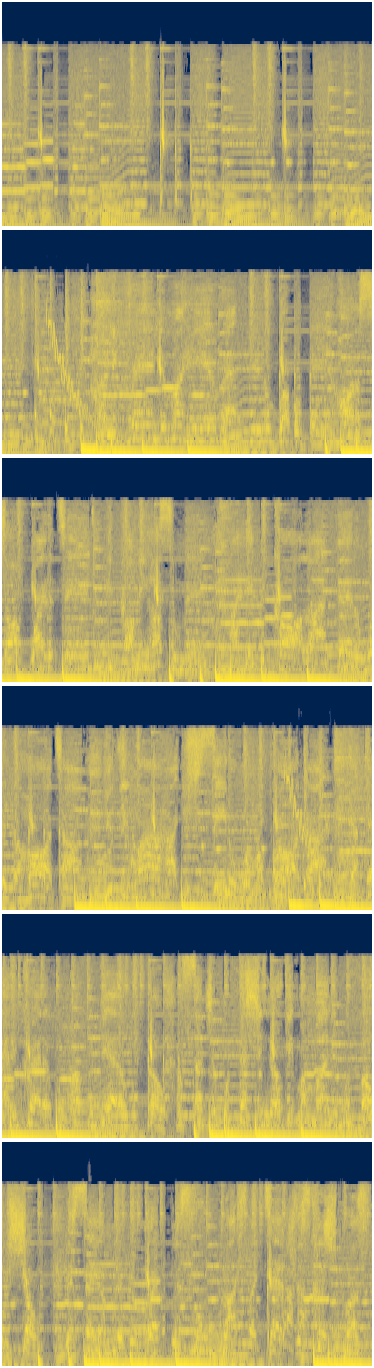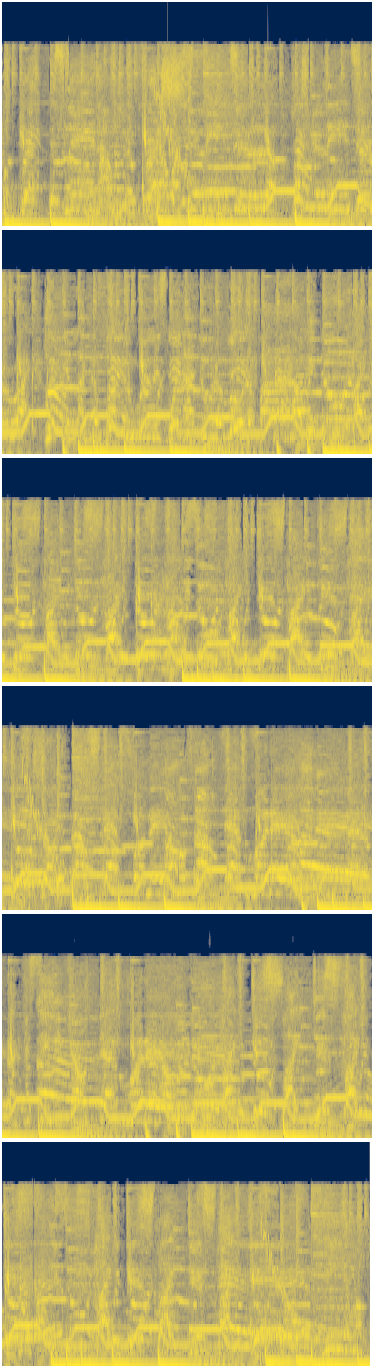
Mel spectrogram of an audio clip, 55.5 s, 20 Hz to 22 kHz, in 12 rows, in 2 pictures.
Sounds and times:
Dance music: 0.0s - 55.4s
Pop music: 0.0s - 55.4s
Ska: 4.8s - 55.4s.

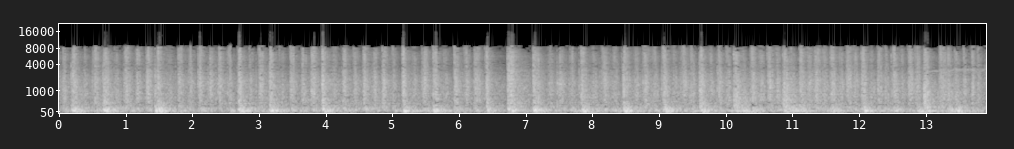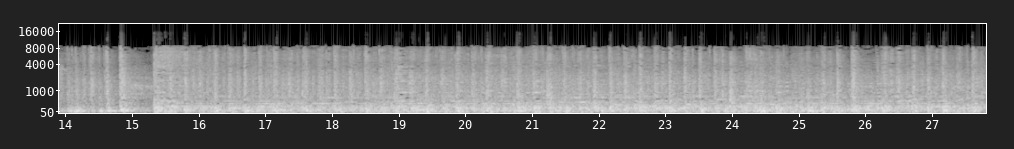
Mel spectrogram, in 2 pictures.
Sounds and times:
Music: 0.0s - 27.8s.

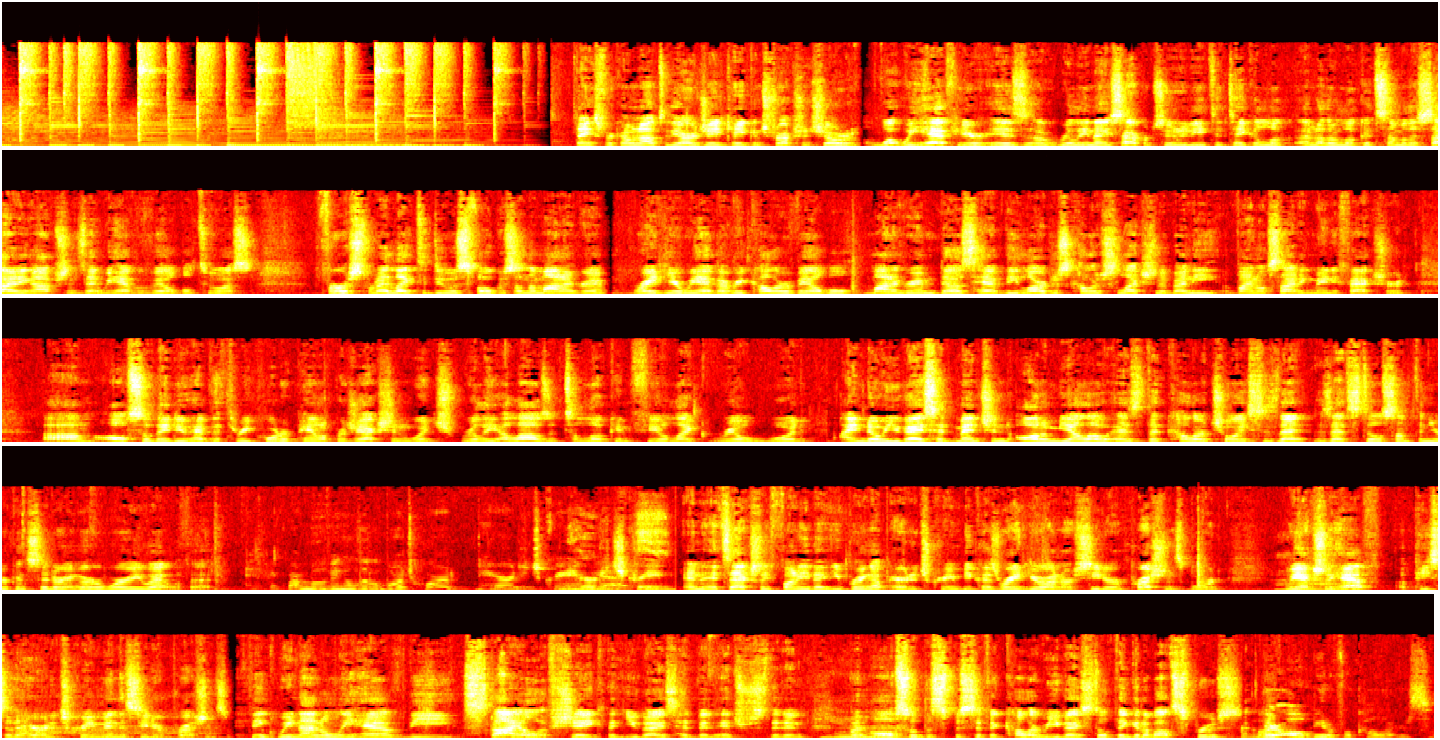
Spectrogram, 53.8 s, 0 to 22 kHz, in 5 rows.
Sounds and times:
Speech: 4.3s - 21.3s, 21.9s - 53.8s.

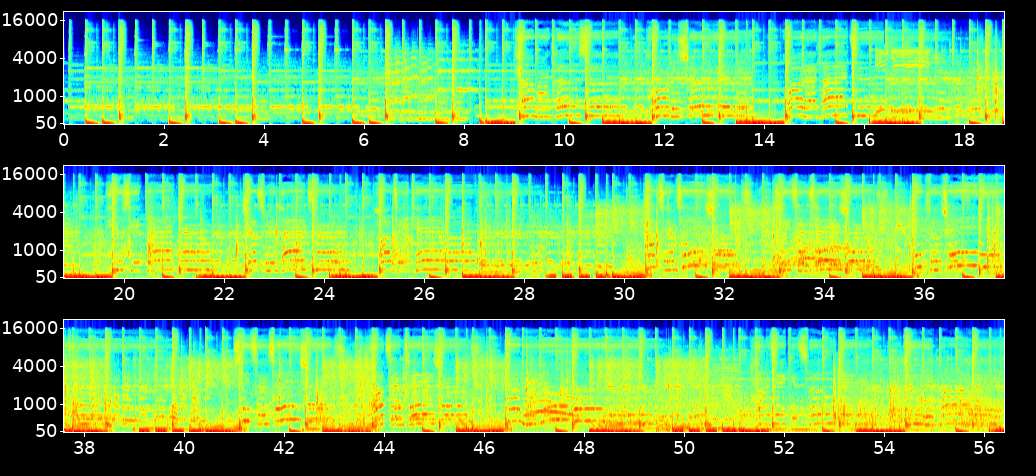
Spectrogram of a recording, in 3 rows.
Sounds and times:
Music: 0.0s - 56.4s
Skateboard: 15.7s - 56.4s.

